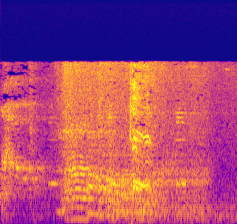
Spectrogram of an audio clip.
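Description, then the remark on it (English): A drawn-out, buzzing fart that wavers in pitch as it sputters along for a few seconds, fairly loud and heard on its own without any talking. “It is indeed a fart.”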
